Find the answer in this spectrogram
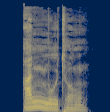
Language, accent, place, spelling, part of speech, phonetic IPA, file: German, Germany, Berlin, Anmutung, noun, [ˈanˌmuːtʊŋ], De-Anmutung.ogg
- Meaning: impression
